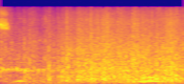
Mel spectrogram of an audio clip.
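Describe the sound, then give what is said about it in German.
Steady, fairly loud rain pours outdoors, a dense continuous hiss and patter with no pauses, like a heavy downpour, growing heavier as wine is poured for people sitting outside. “Und pünktlich zum Einschenken wird auch der Regen stärker.”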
